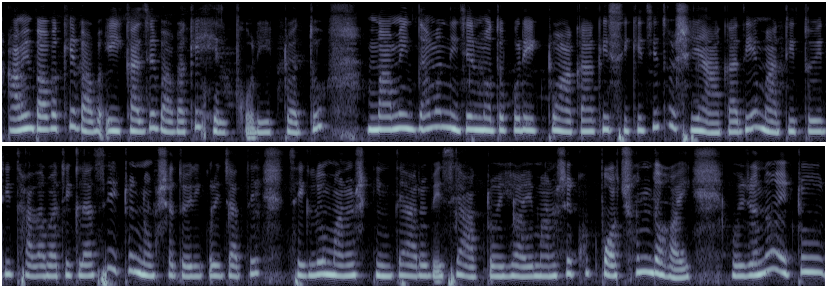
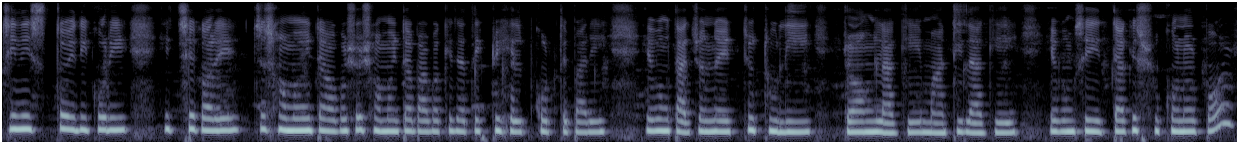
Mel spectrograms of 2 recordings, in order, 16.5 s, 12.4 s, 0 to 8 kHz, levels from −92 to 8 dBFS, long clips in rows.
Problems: none marked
